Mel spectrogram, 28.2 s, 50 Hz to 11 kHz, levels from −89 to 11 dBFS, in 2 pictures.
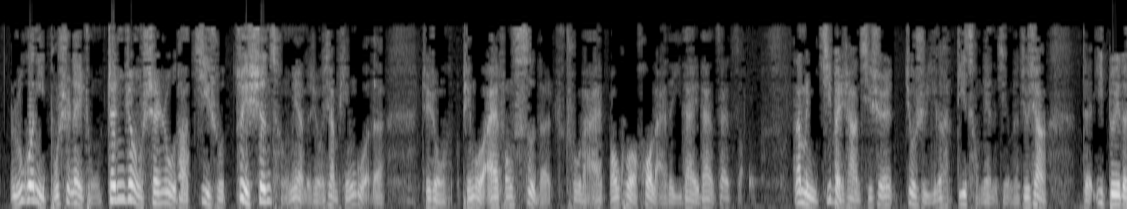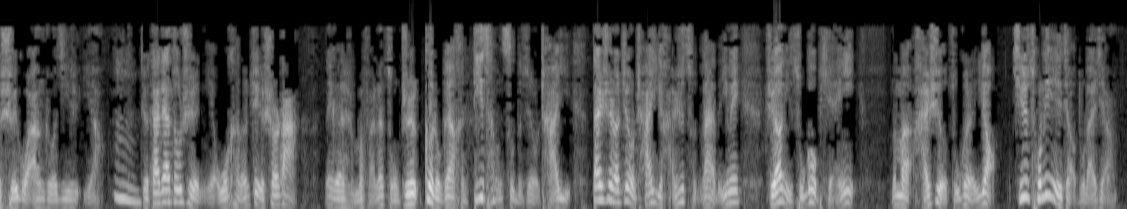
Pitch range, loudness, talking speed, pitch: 115-185 Hz, -17 LUFS, 335 characters per minute, 135 Hz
